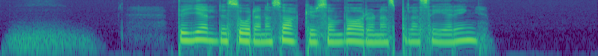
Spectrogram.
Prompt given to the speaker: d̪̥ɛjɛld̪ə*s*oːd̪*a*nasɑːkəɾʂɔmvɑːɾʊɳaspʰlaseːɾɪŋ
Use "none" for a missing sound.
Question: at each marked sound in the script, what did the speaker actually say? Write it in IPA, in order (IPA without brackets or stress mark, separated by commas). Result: s, a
